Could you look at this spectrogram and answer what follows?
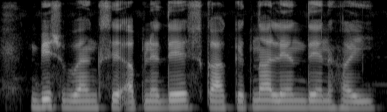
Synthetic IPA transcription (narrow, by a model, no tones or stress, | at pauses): bɪsbɛ̃ːŋkseʔəpned̪eːskakɪt̪naleːnd̪eːnɦəi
